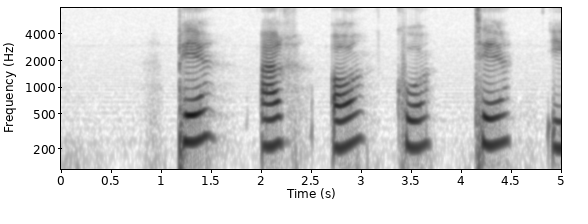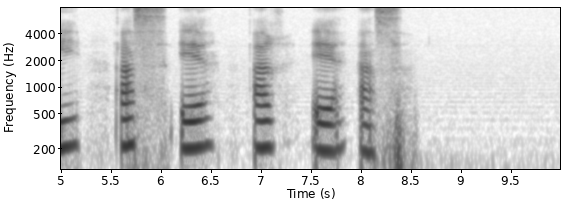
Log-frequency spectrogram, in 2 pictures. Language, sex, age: Norwegian, female, 22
